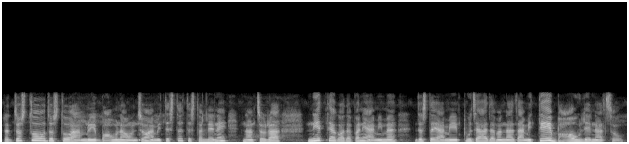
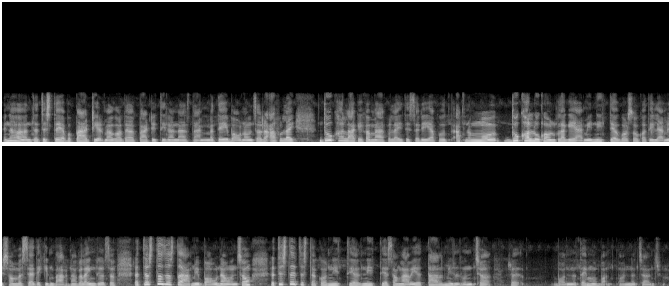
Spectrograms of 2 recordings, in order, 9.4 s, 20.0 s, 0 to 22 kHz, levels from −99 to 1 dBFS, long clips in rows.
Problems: none marked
